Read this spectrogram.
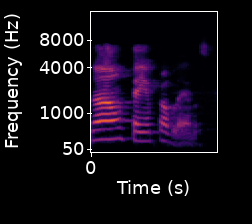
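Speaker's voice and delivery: slow, loud, mocking delivery. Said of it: "E ela fazia assim, ó".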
